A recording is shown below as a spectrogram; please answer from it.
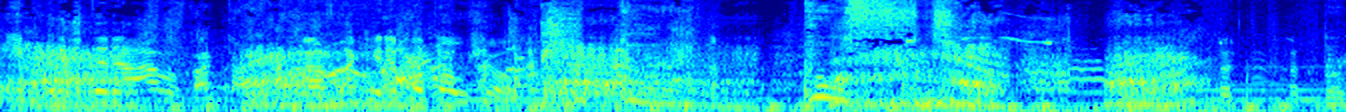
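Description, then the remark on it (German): Loud, continuous dog barking and whimpering, with rough growls and high whines tumbling over one another, mixed with human voices throughout. “Sie brillierte auch als mutige Hundebändigerin.”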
